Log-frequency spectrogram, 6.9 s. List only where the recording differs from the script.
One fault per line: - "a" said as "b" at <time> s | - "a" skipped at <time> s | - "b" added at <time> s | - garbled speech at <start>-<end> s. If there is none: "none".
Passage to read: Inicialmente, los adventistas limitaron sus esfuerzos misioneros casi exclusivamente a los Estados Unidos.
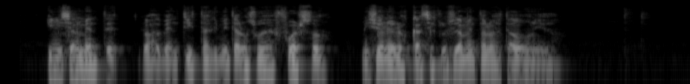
none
